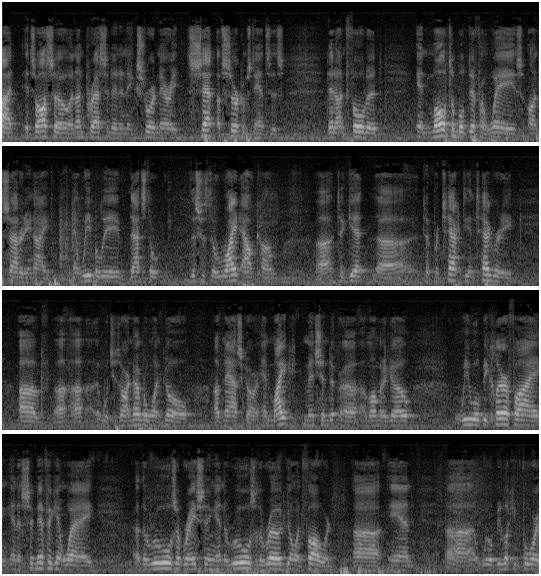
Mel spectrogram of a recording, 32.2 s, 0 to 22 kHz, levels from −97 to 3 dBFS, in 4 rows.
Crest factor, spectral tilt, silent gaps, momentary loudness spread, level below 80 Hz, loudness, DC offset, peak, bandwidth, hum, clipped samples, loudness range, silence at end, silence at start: 24 dB; -4 dB/octave; none; 16 LU; -58 dBFS; -38 LUFS; under 0.1%; -14 dBFS; 17.5 kHz; none; under 0.1%; 5 LU; 0 s; 0 s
